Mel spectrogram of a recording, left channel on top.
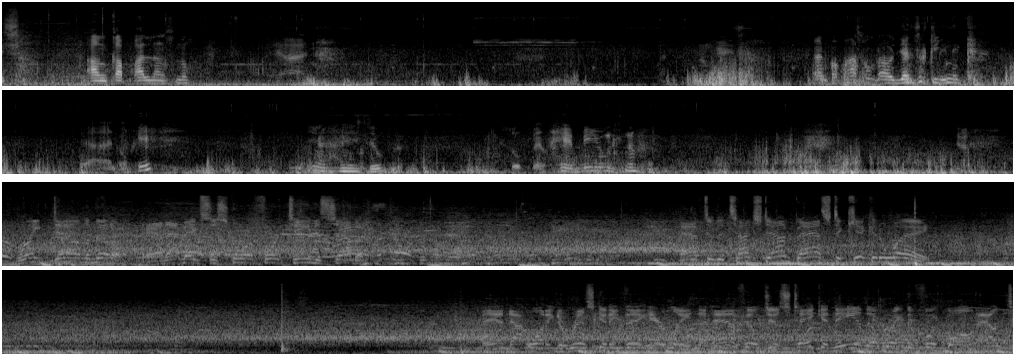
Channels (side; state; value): both; different; correlation 0.00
